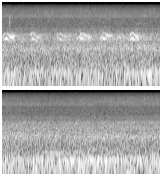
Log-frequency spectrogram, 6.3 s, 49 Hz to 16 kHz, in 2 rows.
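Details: At the Kisatchie National Forest E-1 nest, where the first egg was laid on 09/12/2023, a bald eagle gives five high chittering notes in quick succession, then falls silent under constant background noise.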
